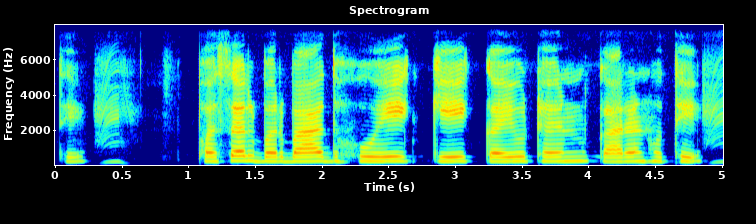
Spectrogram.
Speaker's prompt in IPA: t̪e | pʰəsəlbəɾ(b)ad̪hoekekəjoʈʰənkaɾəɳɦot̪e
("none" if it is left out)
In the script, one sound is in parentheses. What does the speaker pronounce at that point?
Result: b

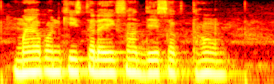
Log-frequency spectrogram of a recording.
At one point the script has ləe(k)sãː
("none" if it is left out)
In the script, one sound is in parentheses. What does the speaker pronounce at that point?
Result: k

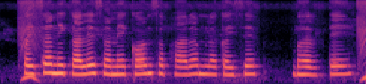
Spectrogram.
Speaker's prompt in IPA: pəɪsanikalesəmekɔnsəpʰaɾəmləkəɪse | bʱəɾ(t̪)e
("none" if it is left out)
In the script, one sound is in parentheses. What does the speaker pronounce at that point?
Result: t̪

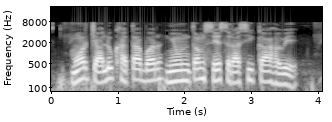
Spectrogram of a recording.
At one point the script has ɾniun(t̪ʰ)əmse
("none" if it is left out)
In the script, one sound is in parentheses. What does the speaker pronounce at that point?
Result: t̪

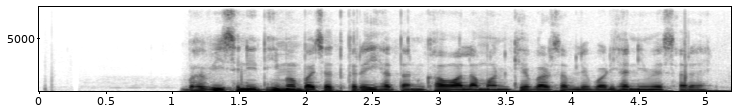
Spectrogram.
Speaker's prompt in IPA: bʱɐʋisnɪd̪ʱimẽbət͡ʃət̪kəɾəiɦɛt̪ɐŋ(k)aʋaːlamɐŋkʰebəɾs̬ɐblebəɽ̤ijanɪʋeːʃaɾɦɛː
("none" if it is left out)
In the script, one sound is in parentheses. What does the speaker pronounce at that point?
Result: kʰ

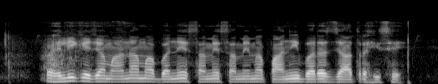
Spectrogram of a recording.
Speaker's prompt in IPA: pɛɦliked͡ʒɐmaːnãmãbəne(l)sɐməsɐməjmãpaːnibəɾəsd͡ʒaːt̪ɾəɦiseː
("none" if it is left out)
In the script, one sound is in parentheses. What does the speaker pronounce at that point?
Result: none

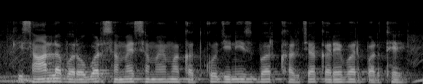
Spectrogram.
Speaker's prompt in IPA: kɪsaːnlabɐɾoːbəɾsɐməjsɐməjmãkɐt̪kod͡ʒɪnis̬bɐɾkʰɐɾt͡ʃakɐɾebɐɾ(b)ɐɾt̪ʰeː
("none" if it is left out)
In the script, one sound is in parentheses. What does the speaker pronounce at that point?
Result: p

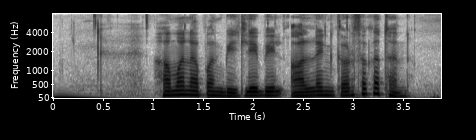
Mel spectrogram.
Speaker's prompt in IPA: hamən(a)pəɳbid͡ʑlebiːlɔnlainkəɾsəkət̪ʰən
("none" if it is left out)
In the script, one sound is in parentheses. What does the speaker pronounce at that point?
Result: a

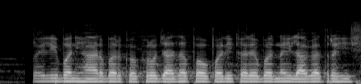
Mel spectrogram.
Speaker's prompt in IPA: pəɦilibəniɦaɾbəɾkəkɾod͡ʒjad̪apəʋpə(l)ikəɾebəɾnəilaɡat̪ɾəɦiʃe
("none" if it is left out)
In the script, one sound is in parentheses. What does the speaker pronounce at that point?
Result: ɾ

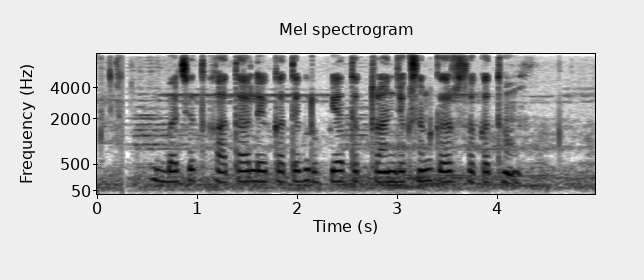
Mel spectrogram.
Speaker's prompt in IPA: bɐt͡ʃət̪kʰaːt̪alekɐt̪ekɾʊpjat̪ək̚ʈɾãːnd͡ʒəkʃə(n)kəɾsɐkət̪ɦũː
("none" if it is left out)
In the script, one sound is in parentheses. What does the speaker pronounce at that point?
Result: n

